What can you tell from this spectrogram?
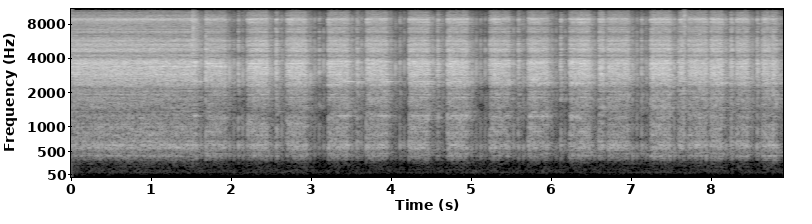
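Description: Homemade spirit box, a hacked FM radio that scans continuously, giving out a steady hiss of radio static. From about a second and a half in, the static is chopped by short gaps about twice a second as the radio steps through frequencies.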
